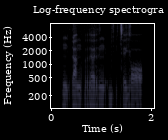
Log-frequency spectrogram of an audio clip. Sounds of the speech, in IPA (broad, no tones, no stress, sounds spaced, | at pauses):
ŋ ḭ ɗ a n̪ ɔ̰ r ɜ r ŋ ḛ b ḭ tʼ e j ɔ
